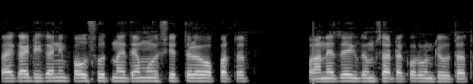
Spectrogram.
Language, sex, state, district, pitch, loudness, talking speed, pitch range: Marathi, male, Maharashtra, Pune, 150 Hz, -18 LUFS, 190 wpm, 145-155 Hz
